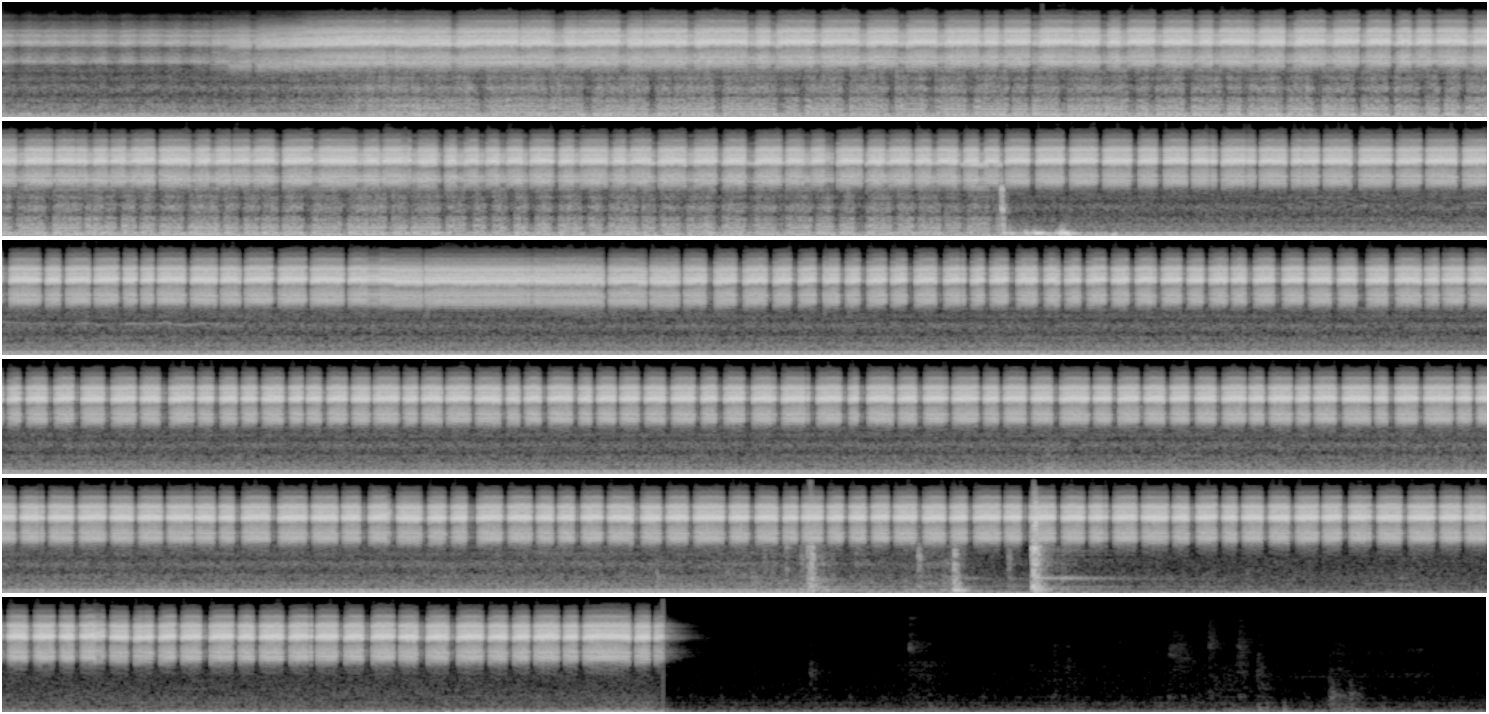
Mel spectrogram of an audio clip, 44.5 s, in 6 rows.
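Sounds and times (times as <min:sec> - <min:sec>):
cicadas buzzing: 0:00.0 - 0:40.5
sharp clicks: 0:33.6 - 0:35.3.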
